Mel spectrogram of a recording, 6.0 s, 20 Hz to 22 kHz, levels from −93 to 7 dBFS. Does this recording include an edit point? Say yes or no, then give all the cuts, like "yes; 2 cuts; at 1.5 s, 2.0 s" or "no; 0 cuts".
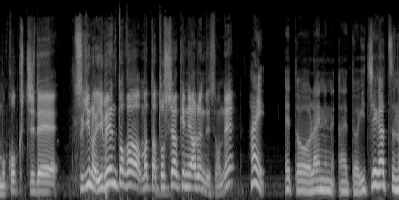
yes; 1 cut; at 1.0 s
